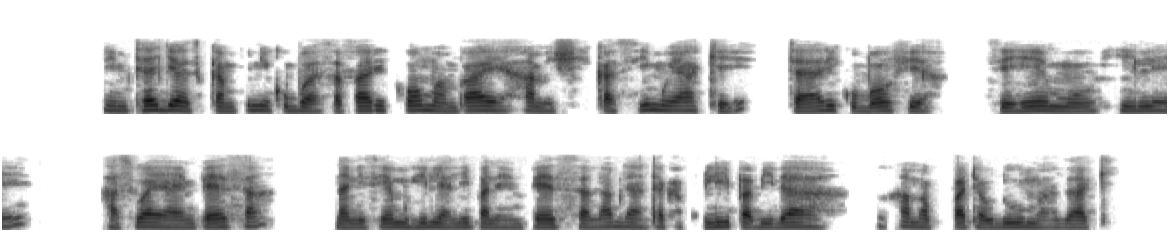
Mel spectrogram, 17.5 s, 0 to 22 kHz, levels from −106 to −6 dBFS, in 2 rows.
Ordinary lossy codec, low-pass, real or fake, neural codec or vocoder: MP3, 48 kbps; 5.4 kHz; real; none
